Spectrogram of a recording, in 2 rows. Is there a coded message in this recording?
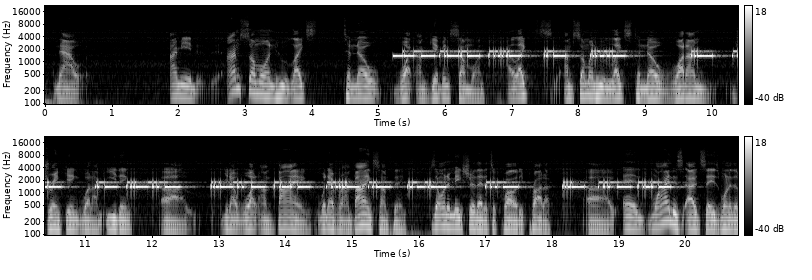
Yes: TTY/TDD text telephone tones (45.45 baud Baudot) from 5.2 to 19.8 s, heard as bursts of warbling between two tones, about 400 Hz shift, 1600 Hz centre, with speech in English. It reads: THE DESIGNER OF THE FLAG OF THE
